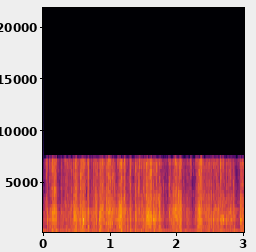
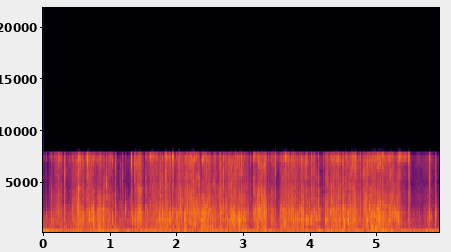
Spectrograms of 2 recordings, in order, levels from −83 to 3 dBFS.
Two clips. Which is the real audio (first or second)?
first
